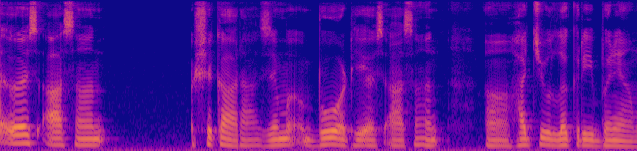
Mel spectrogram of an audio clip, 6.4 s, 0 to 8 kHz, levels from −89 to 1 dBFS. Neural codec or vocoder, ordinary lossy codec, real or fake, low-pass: none; none; real; none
